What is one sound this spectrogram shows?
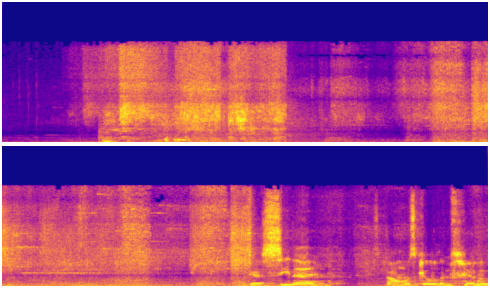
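Video game spells and weapon hits crash and whoosh in a fight.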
